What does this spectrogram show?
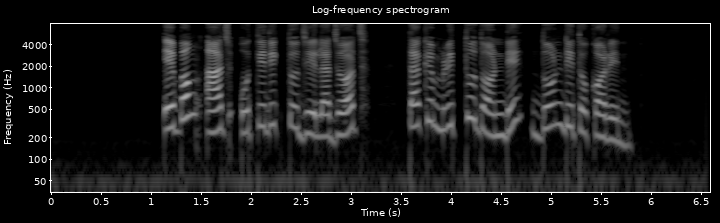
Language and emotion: Bengali, neutral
